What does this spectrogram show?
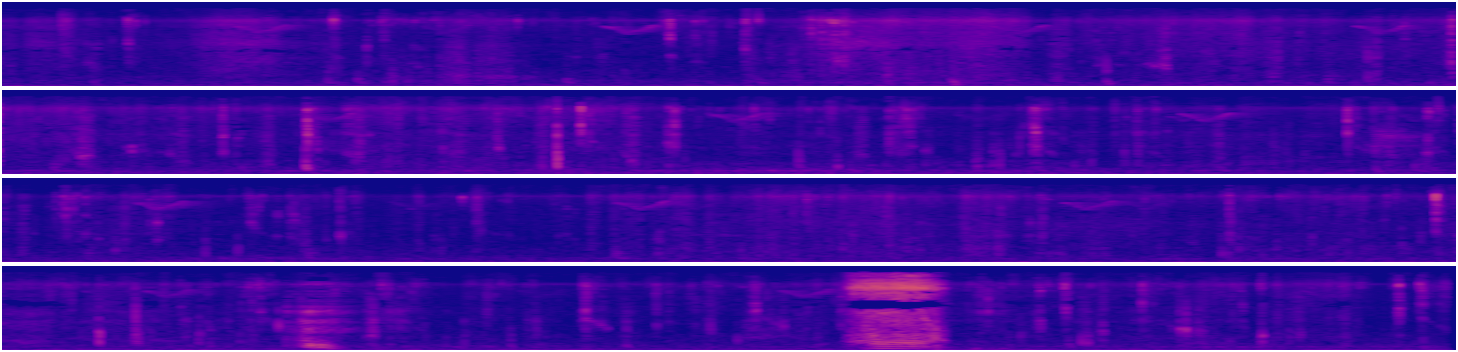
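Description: Close-up mouth sounds of eating rice and curry by hand: wet chewing and lip-smacking clicks. There is a louder, noisier sound lasting about half a second near the end, and a shorter one a few seconds before it.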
